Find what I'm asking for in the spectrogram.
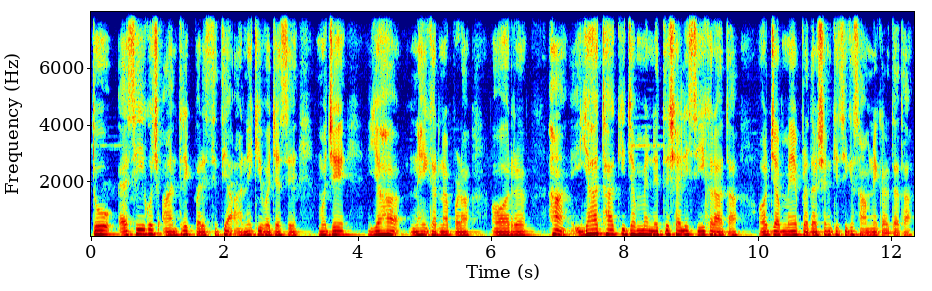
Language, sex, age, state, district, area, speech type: Hindi, male, 60+, Madhya Pradesh, Bhopal, urban, spontaneous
